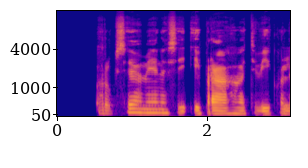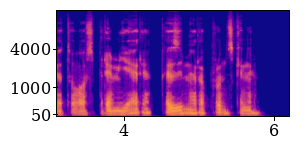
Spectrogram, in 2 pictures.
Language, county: Lithuanian, Kaunas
